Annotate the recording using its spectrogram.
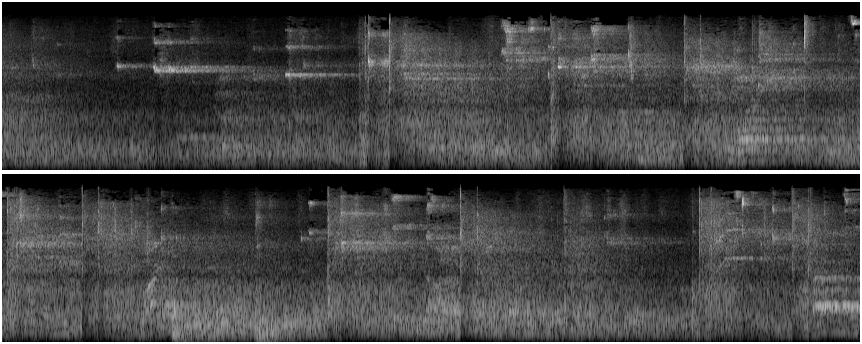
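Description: Hard pelota ball repeatedly striking the walls and floor of an indoor court during a rally, each hit a sharp knock ringing in the hall, over continuous spectator chatter.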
